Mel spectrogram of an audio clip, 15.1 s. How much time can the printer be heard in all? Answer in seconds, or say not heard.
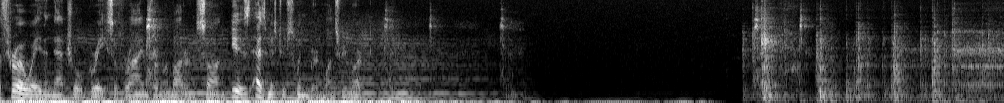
4 s.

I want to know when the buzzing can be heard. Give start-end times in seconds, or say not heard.
0.0-10.8.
